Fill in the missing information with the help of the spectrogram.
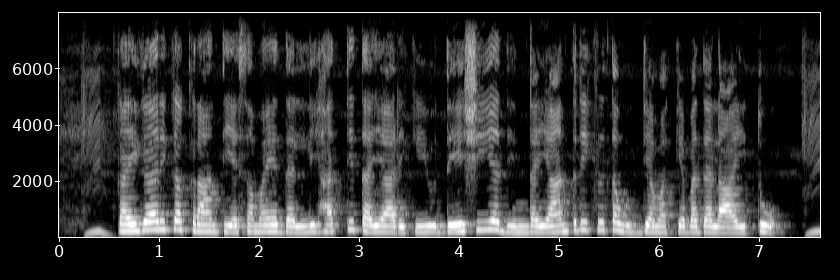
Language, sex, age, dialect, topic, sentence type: Kannada, female, 18-24, Coastal/Dakshin, agriculture, statement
